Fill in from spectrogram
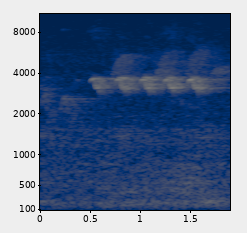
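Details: A wild red-billed leiothrix, recorded 11 November 2012, gives a loud, shrill, high, slightly trilled call lasting just over a second, steady in pitch, over faint background hiss.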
